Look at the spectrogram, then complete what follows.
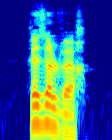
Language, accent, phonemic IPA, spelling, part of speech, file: French, France, /ʁe.zɔl.vœʁ/, résolveur, noun, LL-Q150 (fra)-résolveur.wav
- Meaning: solver (one who solves)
